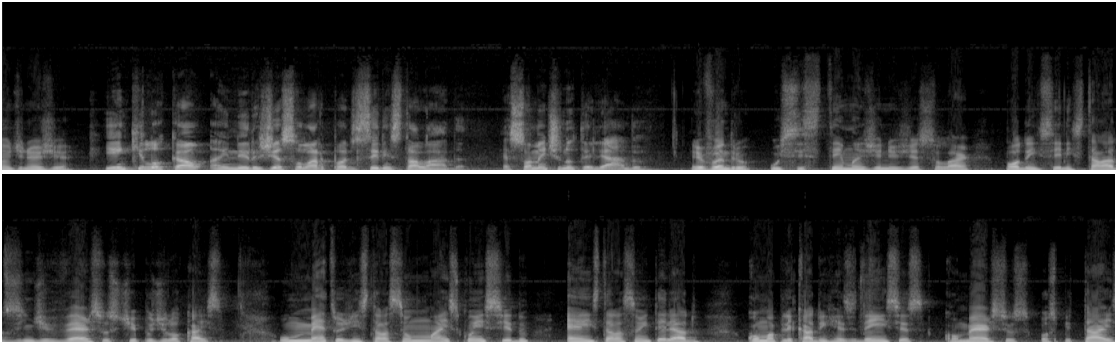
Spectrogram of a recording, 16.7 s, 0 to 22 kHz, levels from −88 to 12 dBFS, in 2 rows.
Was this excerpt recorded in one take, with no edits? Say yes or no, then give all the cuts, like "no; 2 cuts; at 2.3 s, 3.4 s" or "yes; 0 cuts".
yes; 0 cuts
